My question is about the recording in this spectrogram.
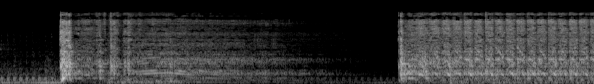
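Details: Rootes 1725 engine with twin Stromberg carbs and electric fuel pump, a non-runner found to be burning water in cloudy fuel. After the fix, on a fresh battery with no choke, it catches quickly after one crank and runs evenly and steadily.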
